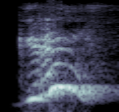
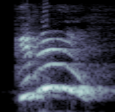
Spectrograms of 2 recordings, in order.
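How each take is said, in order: First: "gris" in a much higher, louder trumpeting squeak; elephant trunk squeal. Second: "Say gris" high and squeaky like a trumpet; elephant squeak again. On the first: Teacher making an elephant trunk for kids, squeaky. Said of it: "make an elephant trunk". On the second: Teacher repeating the elephant trunk motion, squeaky. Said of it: "Try it again". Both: Shown as a demonstration.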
